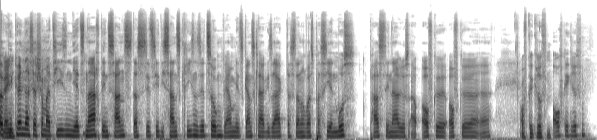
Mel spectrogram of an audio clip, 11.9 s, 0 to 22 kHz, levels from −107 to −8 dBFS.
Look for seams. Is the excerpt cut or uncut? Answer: uncut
